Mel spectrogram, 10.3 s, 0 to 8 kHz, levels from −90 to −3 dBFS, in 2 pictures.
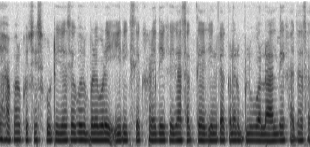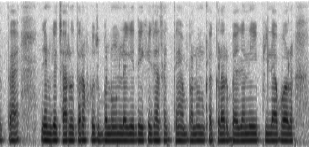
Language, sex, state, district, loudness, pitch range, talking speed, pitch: Hindi, male, Uttar Pradesh, Hamirpur, -15 LUFS, 140-145 Hz, 240 wpm, 145 Hz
